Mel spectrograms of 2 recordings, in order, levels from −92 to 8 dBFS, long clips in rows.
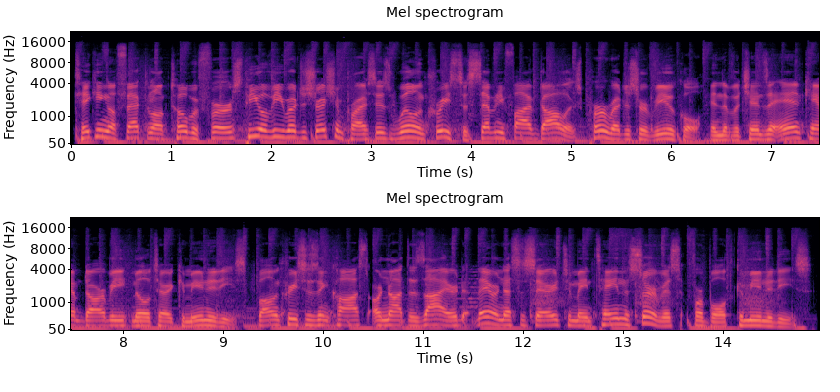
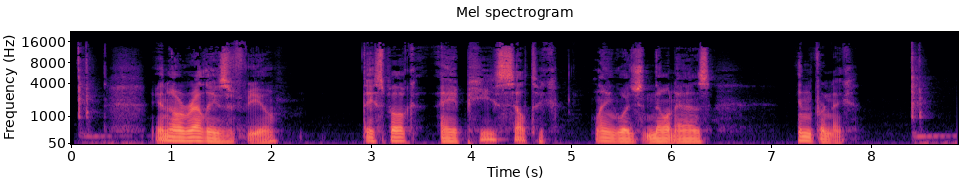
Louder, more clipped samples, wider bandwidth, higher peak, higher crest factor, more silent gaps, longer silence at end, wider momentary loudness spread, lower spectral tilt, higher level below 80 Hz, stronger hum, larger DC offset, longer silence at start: second, -24 LUFS vs -21 LUFS; neither; about the same, 16.5 kHz vs 16 kHz; second, -12 dBFS vs -2 dBFS; second, 12 dB vs 20 dB; neither; about the same, 0.1 s vs 0 s; second, 3 LU vs 18 LU; about the same, -5 dB/octave vs -5 dB/octave; about the same, -40 dBFS vs -38 dBFS; neither; neither; about the same, 0.05 s vs 0.05 s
